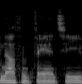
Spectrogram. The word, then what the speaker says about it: Nuthin Fancy: I have to spell it out because nothing is technically spelled wrong, and I still sell people that just see for like nuttin, like nothing. Like my grandpa would be like Nuthin Fancy, like nuttin honey. I'm like, but yeah, I just say Nuthin Fancy, but obviously it's spelled different.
